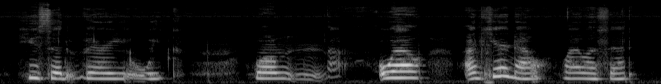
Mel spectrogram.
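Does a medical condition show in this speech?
Yes: cerebral palsy.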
